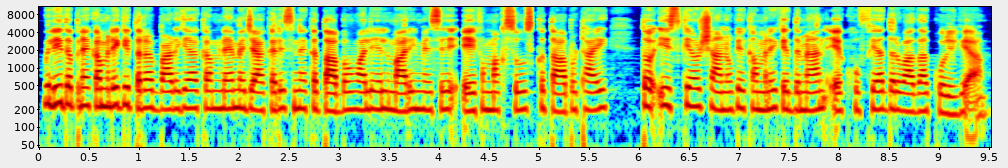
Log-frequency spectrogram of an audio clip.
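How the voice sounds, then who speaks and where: A woman storyteller giving a steady scripted narration of an emotional family story. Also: medium pitch, normal speed, dry recording. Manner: steady, even reading.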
